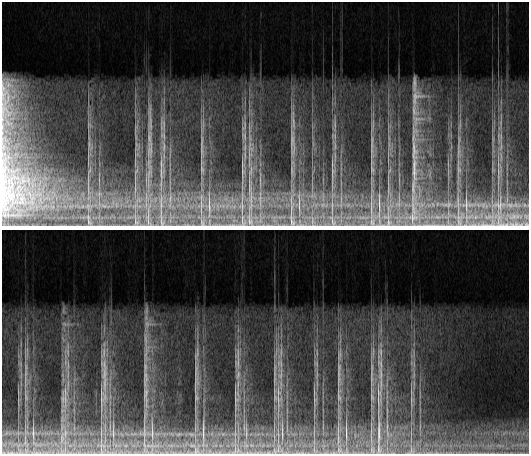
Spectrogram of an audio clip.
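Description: Footsteps clatter on a metal floor.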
